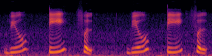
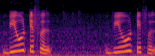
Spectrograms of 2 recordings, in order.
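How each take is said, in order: First: beautiful slowly as view, टी, फुल; three separate syllables. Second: Said in the usual way. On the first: Shown as a demonstration. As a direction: pause after each part of beautiful. (Beautiful को तीन हिस्सों में धीरे-धीरे) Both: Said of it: "try syllable हो गया".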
